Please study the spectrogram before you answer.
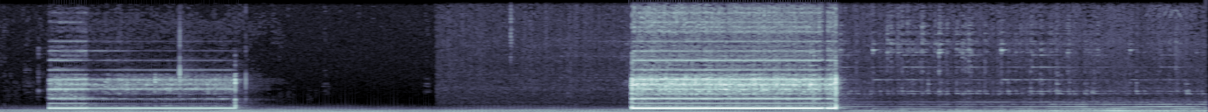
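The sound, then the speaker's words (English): Ringing tones on a telephone line after a number is dialed: two steady, buzzy rings several seconds apart, the second louder than the first, over a constant low hum. “when they called the number on the poster, it actually worked. Once it was dialed, this is what you heard.”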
